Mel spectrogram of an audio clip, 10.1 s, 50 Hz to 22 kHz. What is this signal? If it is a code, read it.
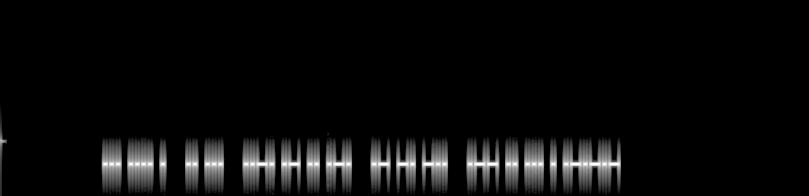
Morse code, heard as a keyed tone, about 30 wpm, 700 Hz. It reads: SHE IS FAIR AND WISE.
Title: Sentences from Top 1600 Words 30wpm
